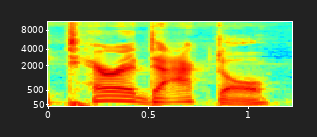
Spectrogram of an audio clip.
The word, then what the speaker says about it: pterodactyl: So this joke is, why is it impossible to hear a pterodactyl, that's a dinosaur, going to the bathroom? – Why is that? – Because the P is silent. Pterodactyl, P-T-E-R-O-D-A-C-T-Y-L.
